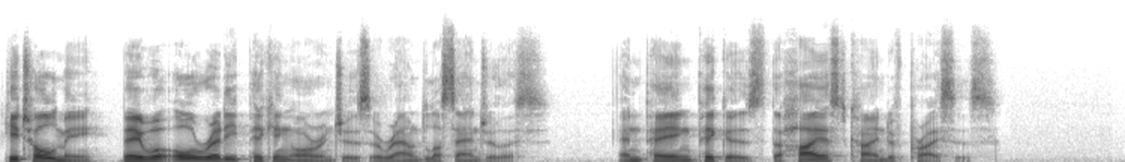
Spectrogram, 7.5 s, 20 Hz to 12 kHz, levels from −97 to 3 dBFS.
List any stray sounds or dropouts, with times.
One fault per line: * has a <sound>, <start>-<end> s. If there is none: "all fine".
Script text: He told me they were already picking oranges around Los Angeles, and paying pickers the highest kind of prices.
all fine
